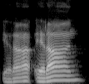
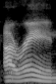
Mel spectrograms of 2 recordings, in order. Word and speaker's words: Iran: It is pronounced Iran. I'm sorry if it come an accent because I'm trying to say it right because calling it Iran is the same thing as being like Mexicans Arabs.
